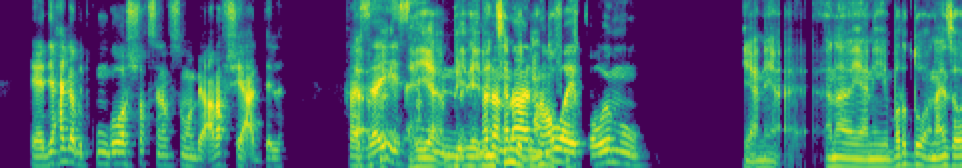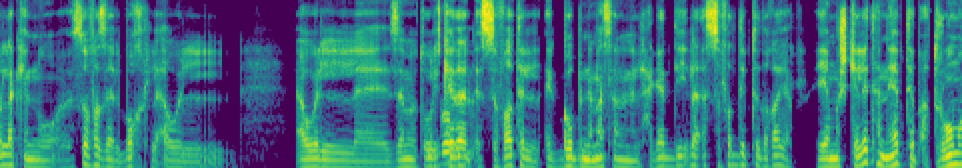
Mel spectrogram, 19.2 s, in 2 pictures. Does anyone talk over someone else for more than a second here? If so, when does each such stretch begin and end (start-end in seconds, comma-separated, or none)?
3.5-5.8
